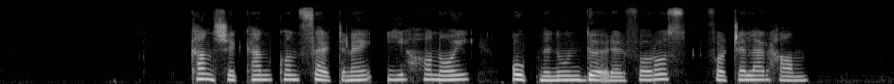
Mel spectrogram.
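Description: From start to finish the speech carries Speex codec damage, and it's plainly audible. Speex is a CELP coder: it models the voice with a predictive filter and spends a limited bit budget on the excitation driving it, so the fine detail comes out rough and grainy. The texture points to a mid-range setting, somewhere around 22 kbps. There's also nothing above 15.2 kHz, so the very top of the spectrum is simply gone.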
